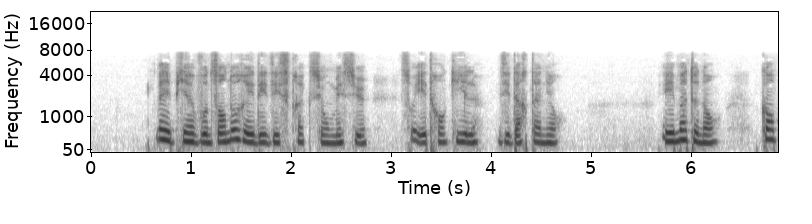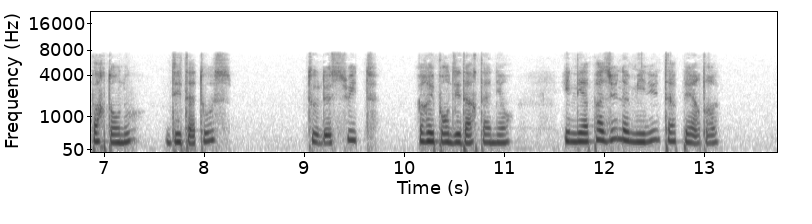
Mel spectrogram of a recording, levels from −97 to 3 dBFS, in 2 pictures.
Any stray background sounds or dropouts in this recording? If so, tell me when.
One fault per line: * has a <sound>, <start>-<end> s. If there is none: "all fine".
all fine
